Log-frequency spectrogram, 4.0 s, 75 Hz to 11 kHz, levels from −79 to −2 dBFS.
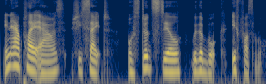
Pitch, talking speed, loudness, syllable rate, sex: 165 Hz, 210 wpm, -22 LUFS, 4.6 syllables/s, female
